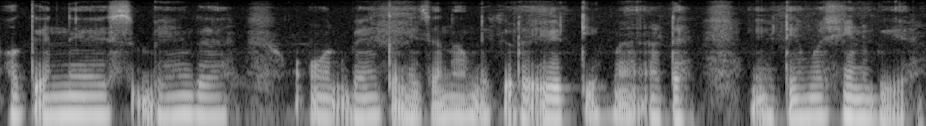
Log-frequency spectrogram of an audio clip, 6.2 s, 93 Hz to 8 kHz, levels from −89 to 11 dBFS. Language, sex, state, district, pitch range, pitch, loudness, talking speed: Hindi, male, Rajasthan, Nagaur, 115-130 Hz, 125 Hz, -17 LUFS, 175 wpm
